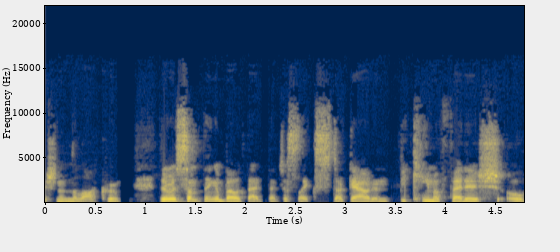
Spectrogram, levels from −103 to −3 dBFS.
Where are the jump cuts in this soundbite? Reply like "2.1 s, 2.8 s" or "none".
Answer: 0.8 s, 2.2 s, 3.5 s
